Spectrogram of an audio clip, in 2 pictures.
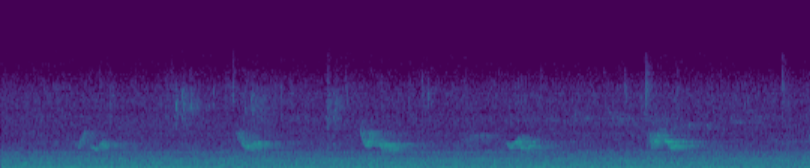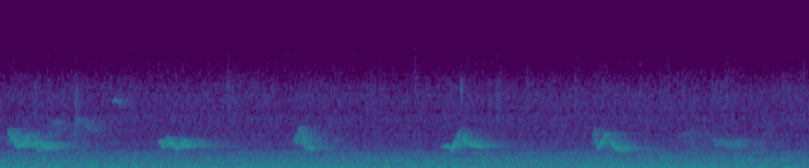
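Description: A small bird repeating a short, falling call about once a second, eleven times, over a faint steady background hiss and hum.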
